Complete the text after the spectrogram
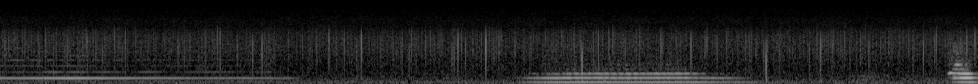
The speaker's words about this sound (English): Foghorns always have to sound so mournful.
